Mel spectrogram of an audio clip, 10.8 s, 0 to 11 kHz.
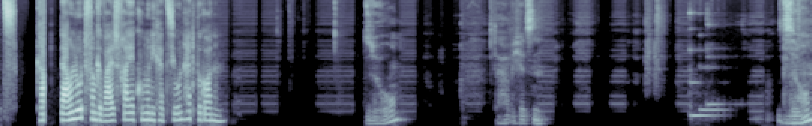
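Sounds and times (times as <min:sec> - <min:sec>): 
speech: 0:00.0 - 0:00.2, 0:00.8 - 0:03.1, 0:04.9 - 0:05.5, 0:06.6 - 0:07.4, 0:09.2 - 0:10.8
electronic phone notification chime: 0:09.2 - 0:09.9.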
